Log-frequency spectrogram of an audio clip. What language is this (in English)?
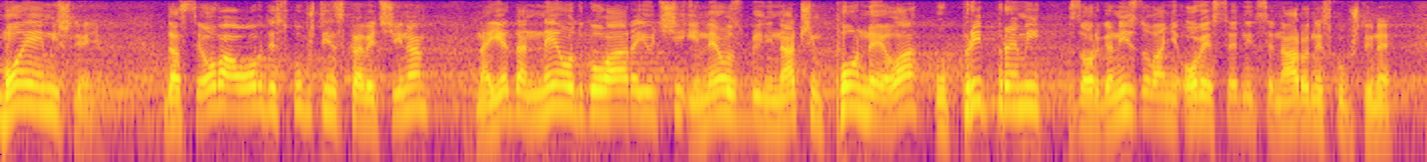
Serbian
